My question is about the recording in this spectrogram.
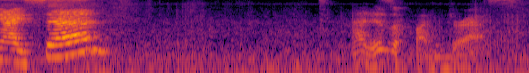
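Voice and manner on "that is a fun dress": quiet aside. Real, not acted.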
